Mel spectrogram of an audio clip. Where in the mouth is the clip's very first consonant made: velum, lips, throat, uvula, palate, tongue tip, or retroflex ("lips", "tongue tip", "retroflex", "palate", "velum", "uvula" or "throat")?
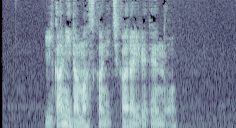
velum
